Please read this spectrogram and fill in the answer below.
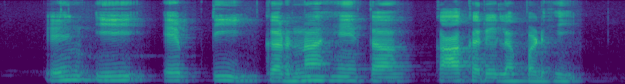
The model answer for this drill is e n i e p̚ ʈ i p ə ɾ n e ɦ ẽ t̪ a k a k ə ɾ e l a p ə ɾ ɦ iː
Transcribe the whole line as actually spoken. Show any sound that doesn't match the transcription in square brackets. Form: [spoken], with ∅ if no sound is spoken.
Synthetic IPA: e n i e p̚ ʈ i [k] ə ɾ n [a] ɦ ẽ t̪ a k a k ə ɾ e l a p ə [ɽ] ɦ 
